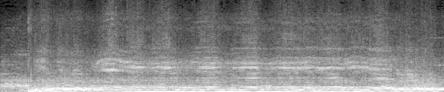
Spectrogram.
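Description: Beatboxer's amplified vocal bass drone: one low, steady hum held for over three seconds, with higher held tones sounding above it from about a second in.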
